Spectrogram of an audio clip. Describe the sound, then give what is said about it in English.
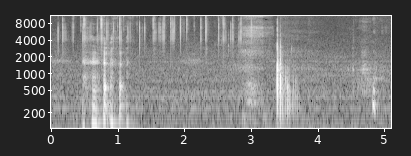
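Dice rolled for a sanity check in a tabletop game rattle and clatter across a hard surface in a quick burst of clicks, then a sharper knock, with a faint tap after, coming up 15; no one speaks. “I'm gonna roll then.”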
